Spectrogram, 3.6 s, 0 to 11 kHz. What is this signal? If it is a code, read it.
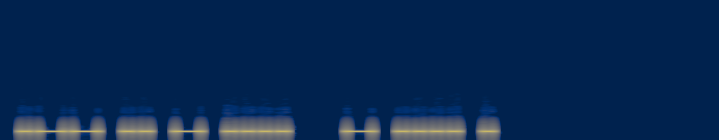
Morse code, heard as a keyed tone, about 28 wpm, 700 Hz. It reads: WITH THE
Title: Sets of 5 Words Encore 28wpm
